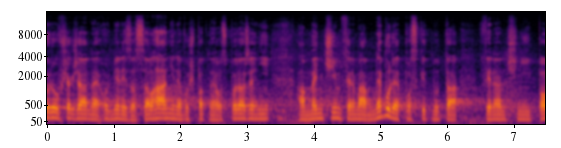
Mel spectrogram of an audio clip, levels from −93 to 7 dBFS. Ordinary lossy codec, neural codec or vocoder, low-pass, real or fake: AAC, 64 kbps; vocoder, 48 kHz, 128 mel bands, Vocos; 14.4 kHz; fake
